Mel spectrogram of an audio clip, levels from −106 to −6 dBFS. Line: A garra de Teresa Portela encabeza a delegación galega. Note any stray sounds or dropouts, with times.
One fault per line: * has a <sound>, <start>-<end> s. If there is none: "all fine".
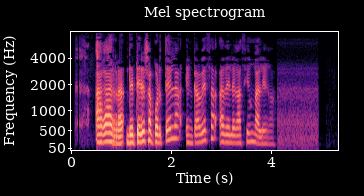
all fine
